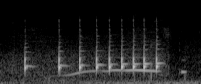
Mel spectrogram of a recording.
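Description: Comic sound effect laid over the scene: a run of about ten quick wooden-sounding clicks that come faster and faster, over a thin tone that rises and then holds, cutting off near the end.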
